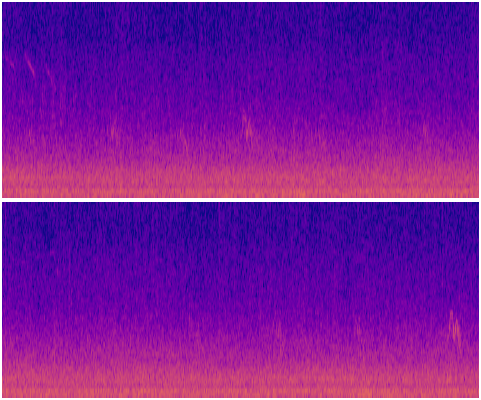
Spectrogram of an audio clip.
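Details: At a beehive in spring, crowds of honeybees buzz as they come and go; an unbroken droning hum holds steady, with several faint, brief bird chirps rising above it.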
